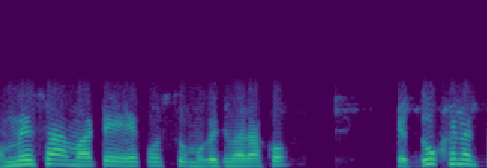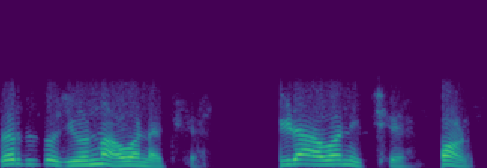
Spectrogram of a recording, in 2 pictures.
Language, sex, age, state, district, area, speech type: Gujarati, male, 18-30, Gujarat, Rajkot, urban, conversation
